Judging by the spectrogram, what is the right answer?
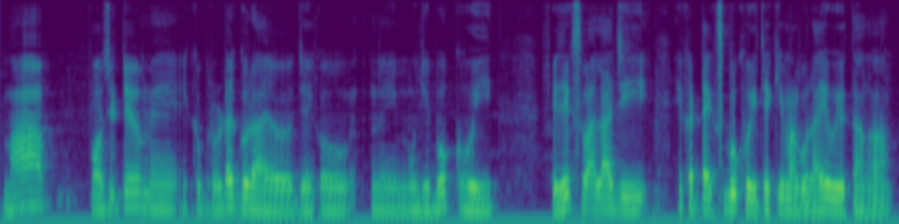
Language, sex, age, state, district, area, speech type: Sindhi, male, 18-30, Gujarat, Surat, urban, spontaneous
